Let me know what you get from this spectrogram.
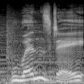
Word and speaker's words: Wednesday: Wednesday is pronounced Wednesday instead of Wednesday.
